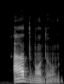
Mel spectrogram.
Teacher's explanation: Now, this isn't necessarily wrong. Well, the penultimate stress rule would say that it should be ad modum, because the mo is a short syllable, and therefore the third to last syllable is where the stress should be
